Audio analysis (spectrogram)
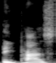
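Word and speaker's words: Depaz: heard of I haven't got any here but d-paz d e p a Zeds they are strictly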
